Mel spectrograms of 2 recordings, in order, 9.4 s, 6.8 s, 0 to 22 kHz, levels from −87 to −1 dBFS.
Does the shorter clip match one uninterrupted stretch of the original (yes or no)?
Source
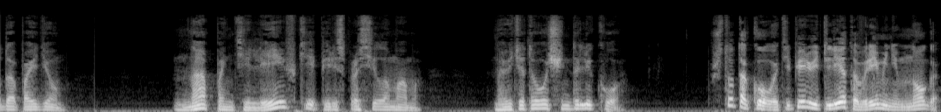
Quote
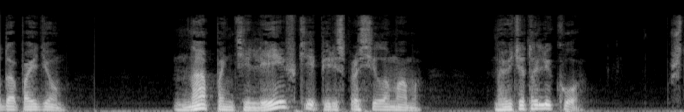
no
